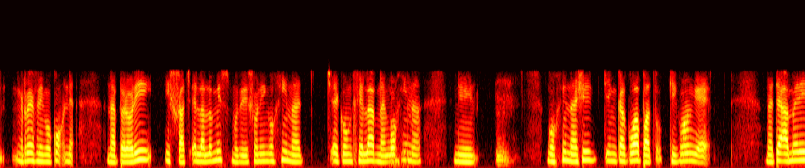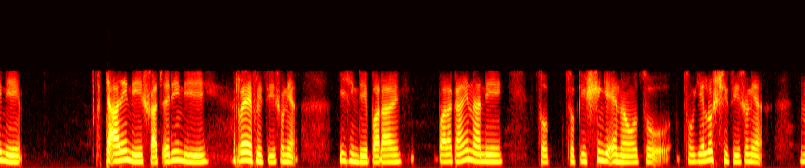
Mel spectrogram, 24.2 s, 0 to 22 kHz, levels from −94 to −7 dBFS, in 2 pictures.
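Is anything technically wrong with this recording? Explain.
Yes. From 5.77 to 6.30 s the speech shows AMR bit errors. Over a poor link, roughly one bit in ten of the less protected bits in each frame arrived corrupted, while the check on the critical bits still passed, so the decoder used the frames anyway. Misplaced excitation pulses and skewed pitch, gain and spectral values leave the speech near its normal pitch and loudness but hoarse, scratchy and gargly for about half a second. That span fits roughly twenty damaged 20 ms frames. Around it, the AMR narrowband mobile codec caps the audio below 4 kHz with only light coding damage, which fits the 12.2 kbps mode.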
